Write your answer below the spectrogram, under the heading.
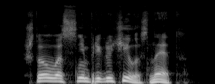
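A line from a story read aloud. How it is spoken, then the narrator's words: Plain. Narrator (Russian): спросил он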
